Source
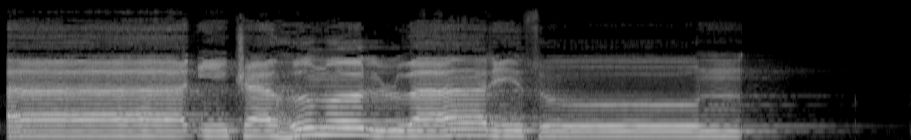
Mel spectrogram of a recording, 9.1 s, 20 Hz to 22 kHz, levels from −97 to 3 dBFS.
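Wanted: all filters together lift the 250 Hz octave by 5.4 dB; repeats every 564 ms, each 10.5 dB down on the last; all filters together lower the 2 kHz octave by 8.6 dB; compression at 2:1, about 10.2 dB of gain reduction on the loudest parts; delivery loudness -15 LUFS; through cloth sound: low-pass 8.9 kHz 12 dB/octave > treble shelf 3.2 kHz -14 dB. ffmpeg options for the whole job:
-af "equalizer=f=250:t=o:g=8.5,equalizer=f=2000:t=o:g=-8.5,acompressor=threshold=0.01:ratio=2,lowpass=8900,highshelf=f=3200:g=-14,aecho=1:1:564|1128|1692:0.299|0.0896|0.0269,volume=11.9"

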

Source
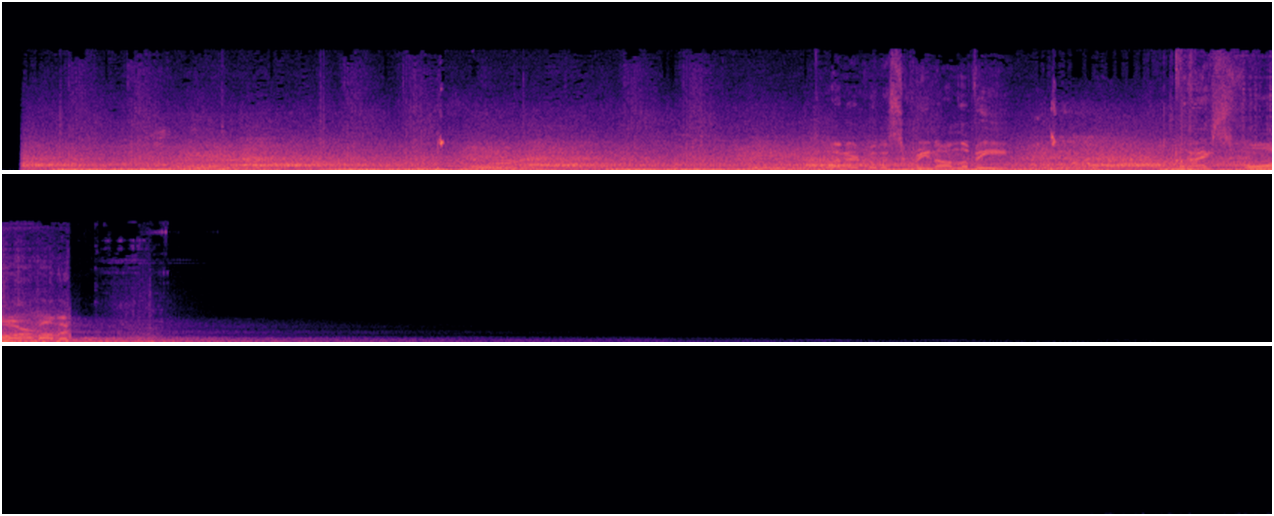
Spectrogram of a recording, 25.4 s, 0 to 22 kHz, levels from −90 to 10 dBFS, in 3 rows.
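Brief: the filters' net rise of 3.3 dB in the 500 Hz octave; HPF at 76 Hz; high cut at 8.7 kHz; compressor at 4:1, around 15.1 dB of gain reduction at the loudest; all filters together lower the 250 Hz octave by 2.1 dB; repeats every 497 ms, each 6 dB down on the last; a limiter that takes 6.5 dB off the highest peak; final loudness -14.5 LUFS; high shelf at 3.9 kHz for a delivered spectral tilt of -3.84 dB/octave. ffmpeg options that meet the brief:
-af "highpass=76,lowpass=8700,equalizer=f=250:t=o:g=-5.5,equalizer=f=500:t=o:g=5.5,highshelf=f=3900:g=3.5,acompressor=threshold=0.0141:ratio=4,alimiter=level_in=2.11:limit=0.0631:level=0:latency=1,volume=0.473,aecho=1:1:497|994|1491|1988|2485|2982:0.501|0.251|0.125|0.0626|0.0313|0.0157,volume=16.8"

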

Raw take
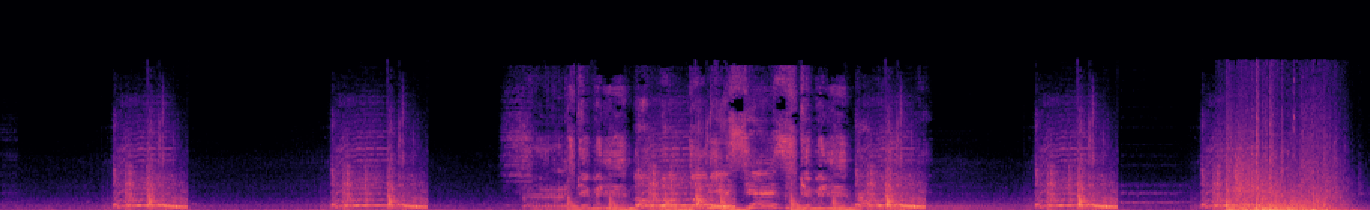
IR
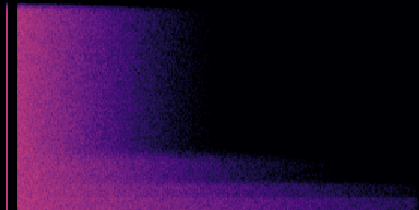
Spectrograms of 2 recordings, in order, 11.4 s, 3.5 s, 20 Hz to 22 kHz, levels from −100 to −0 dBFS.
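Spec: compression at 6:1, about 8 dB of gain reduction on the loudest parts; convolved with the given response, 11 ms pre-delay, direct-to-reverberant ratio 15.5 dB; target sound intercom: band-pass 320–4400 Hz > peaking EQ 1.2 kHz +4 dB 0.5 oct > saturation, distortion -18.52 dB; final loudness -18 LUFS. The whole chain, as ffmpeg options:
-filter_complex "[0:a]acompressor=threshold=0.0224:ratio=6,asplit=2[s0][s1];[1:a]atrim=start_sample=2205,adelay=11[s2];[s1][s2]afir=irnorm=-1:irlink=0,volume=0.075[s3];[s0][s3]amix=inputs=2:normalize=0,highpass=320,lowpass=4400,equalizer=f=1200:t=o:w=0.5:g=4,asoftclip=threshold=0.0335,volume=13.3"

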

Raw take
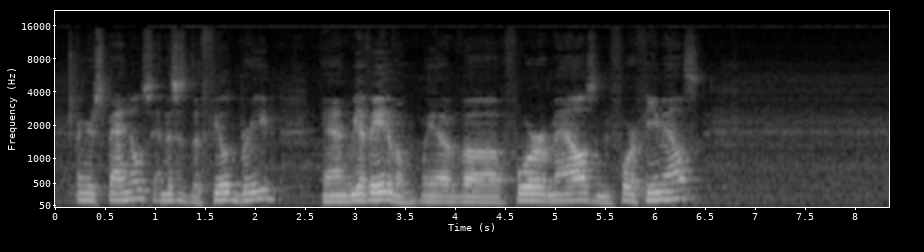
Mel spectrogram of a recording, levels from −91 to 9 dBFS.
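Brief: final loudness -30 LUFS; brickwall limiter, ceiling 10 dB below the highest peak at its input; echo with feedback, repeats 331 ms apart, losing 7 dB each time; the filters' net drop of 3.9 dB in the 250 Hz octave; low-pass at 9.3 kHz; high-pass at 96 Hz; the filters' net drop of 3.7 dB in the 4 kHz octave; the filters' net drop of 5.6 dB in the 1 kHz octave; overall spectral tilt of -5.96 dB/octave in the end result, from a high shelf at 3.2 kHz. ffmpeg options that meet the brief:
-af "highpass=96,lowpass=9300,equalizer=f=250:t=o:g=-4.5,equalizer=f=1000:t=o:g=-7,highshelf=f=3200:g=3.5,equalizer=f=4000:t=o:g=-6.5,alimiter=limit=0.0794:level=0:latency=1,aecho=1:1:331|662|993|1324|1655:0.447|0.201|0.0905|0.0407|0.0183,volume=1.26"

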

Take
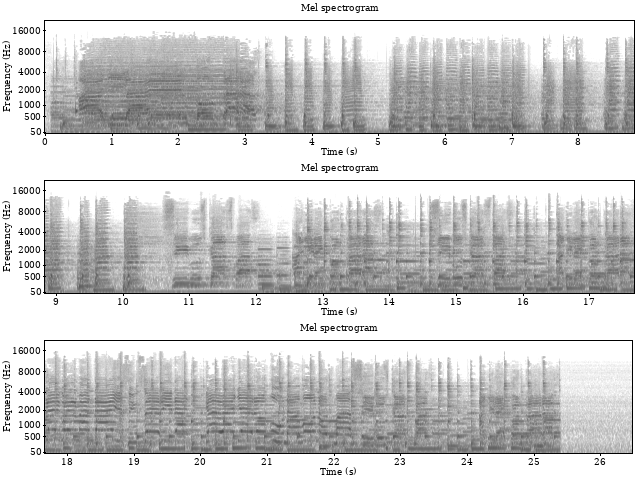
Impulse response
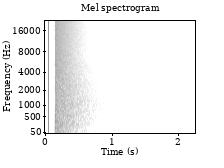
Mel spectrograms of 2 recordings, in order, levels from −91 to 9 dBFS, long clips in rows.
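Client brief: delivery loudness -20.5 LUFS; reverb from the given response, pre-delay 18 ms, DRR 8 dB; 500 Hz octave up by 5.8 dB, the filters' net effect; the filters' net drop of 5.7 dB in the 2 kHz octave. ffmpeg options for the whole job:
-filter_complex "[0:a]equalizer=f=500:t=o:g=7.5,equalizer=f=2000:t=o:g=-8,asplit=2[s0][s1];[1:a]atrim=start_sample=2205,adelay=18[s2];[s1][s2]afir=irnorm=-1:irlink=0,volume=0.355[s3];[s0][s3]amix=inputs=2:normalize=0,volume=2.51"

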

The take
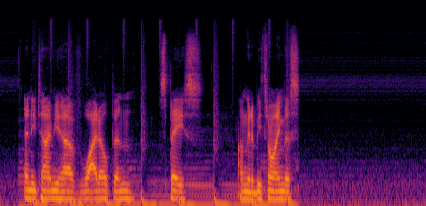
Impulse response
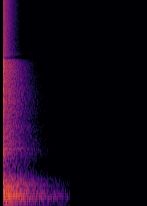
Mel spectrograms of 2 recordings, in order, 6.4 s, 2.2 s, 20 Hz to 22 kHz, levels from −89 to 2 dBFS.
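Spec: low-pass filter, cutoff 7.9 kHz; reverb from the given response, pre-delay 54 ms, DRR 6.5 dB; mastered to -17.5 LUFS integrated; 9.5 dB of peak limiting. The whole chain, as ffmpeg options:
-filter_complex "[0:a]lowpass=7900,alimiter=limit=0.133:level=0:latency=1,asplit=2[s0][s1];[1:a]atrim=start_sample=2205,adelay=54[s2];[s1][s2]afir=irnorm=-1:irlink=0,volume=0.141[s3];[s0][s3]amix=inputs=2:normalize=0,volume=2.24"

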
